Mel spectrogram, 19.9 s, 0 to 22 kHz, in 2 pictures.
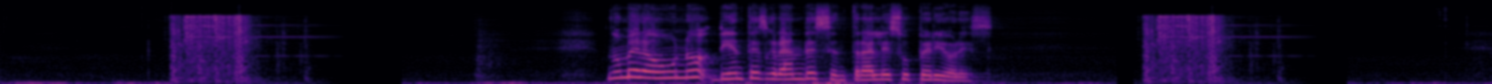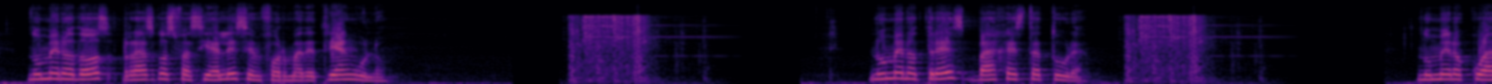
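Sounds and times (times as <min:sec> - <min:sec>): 
cash register mechanical clatter: 0:01.1 - 0:02.2, 0:07.6 - 0:08.7, 0:13.7 - 0:14.8, 0:17.4 - 0:18.6
speech: 0:04.0 - 0:06.7, 0:10.2 - 0:12.7, 0:15.8 - 0:17.3, 0:19.4 - 0:19.8.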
